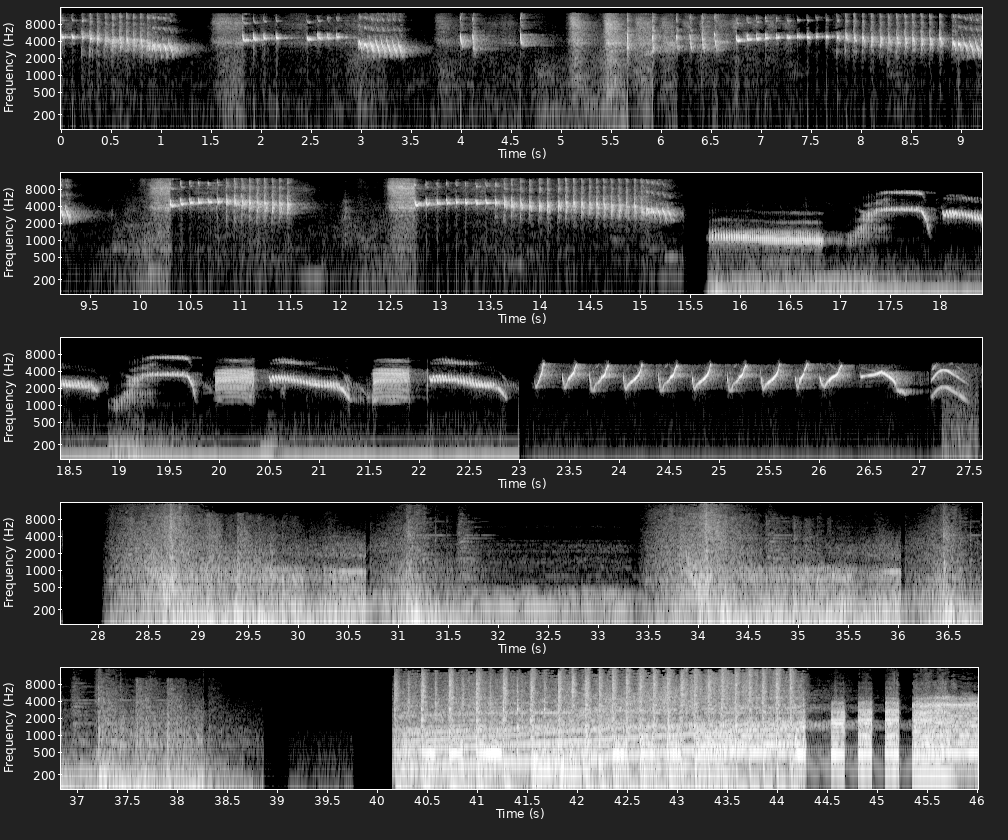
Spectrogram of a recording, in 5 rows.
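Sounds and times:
songbird singing: 12.8 - 27.6.

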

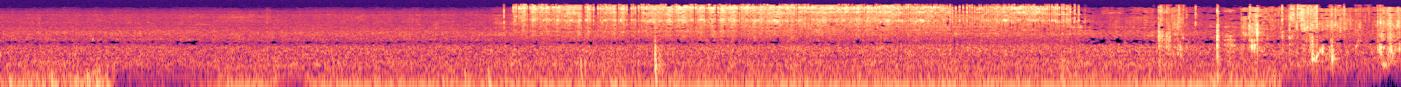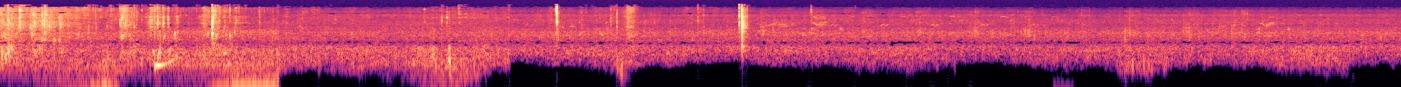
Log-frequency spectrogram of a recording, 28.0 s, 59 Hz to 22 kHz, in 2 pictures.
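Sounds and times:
water splashing and trickling: 4.5 - 28.0
sharp clicks and scrapes: 5.0 - 10.8.

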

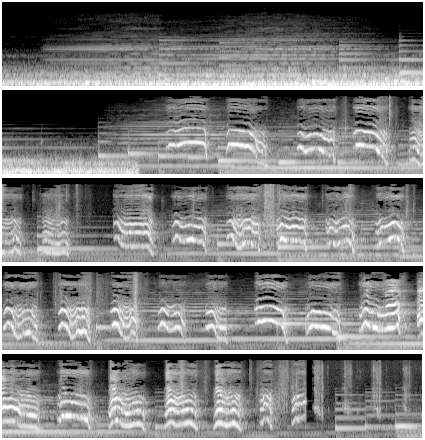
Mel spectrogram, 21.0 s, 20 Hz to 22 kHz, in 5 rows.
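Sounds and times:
background music with held chords: 0.4 - 21.0
puppy whining and yelping: 5.8 - 20.1.

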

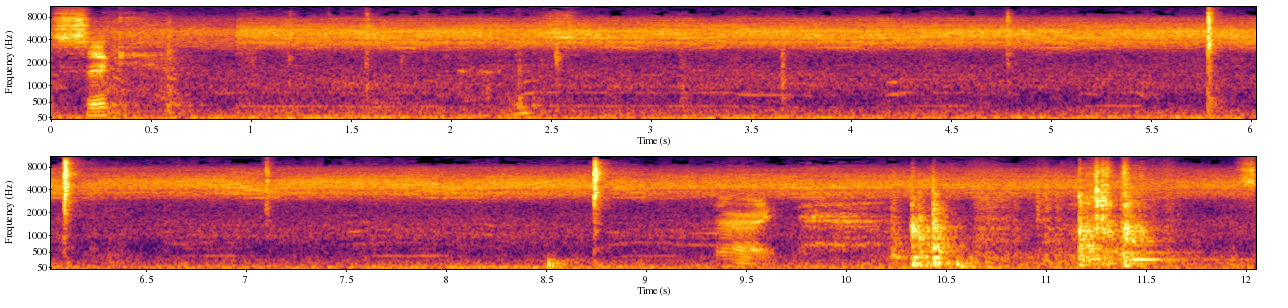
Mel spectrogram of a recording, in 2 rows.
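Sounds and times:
insects trilling: 0.0 - 12.0
faint ticks: 7.0 - 7.3.

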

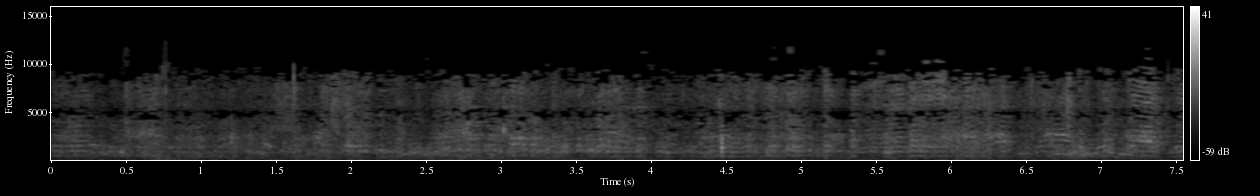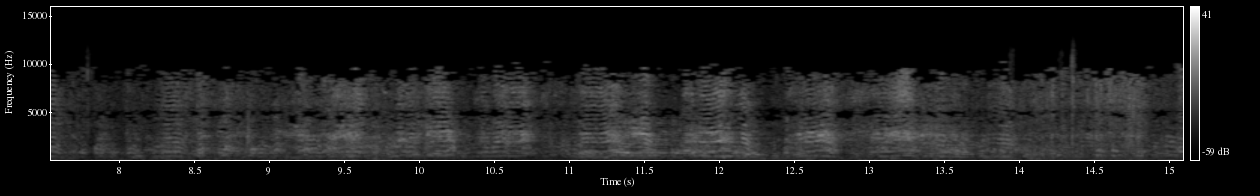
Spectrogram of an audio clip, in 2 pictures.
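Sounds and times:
hens clucking: 0.0 - 15.0.

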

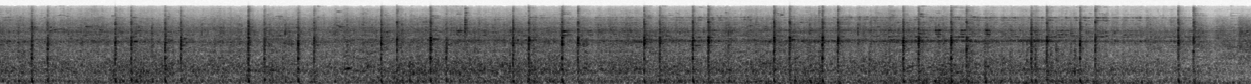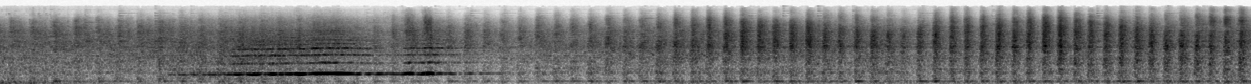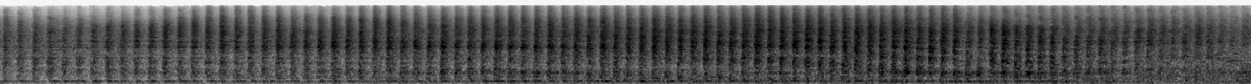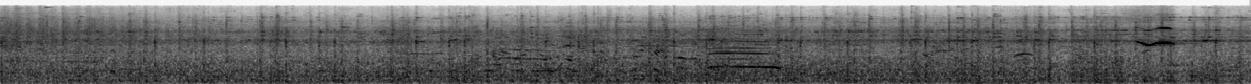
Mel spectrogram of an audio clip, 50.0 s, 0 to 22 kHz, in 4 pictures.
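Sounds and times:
train carriages clattering on rails: 0.0 - 15.5, 16.2 - 50.0
steam locomotive exhaust beats: 0.0 - 50.0
steam whistle blasts: 14.2 - 17.7, 48.9 - 49.4.

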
